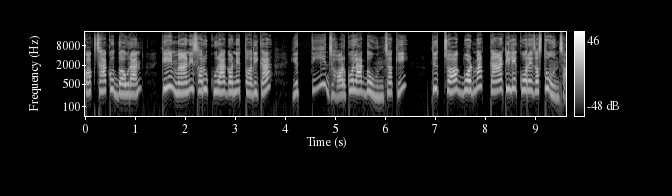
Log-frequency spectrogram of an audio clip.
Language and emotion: Nepali, disgusted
